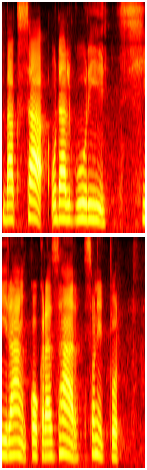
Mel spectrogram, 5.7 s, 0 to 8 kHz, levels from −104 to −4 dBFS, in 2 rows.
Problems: constant background noise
